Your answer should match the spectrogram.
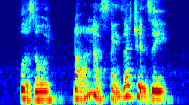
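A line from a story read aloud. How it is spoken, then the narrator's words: Quiet question. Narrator (Vietnamese): Tào đại sư nhỏ giọng hỏi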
